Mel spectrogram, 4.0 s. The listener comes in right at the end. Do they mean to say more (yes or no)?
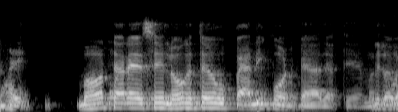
yes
